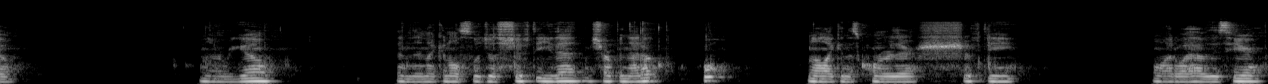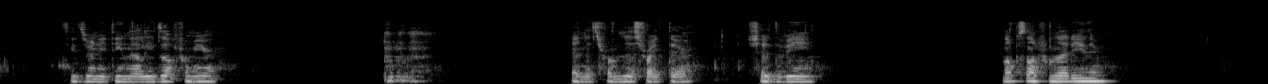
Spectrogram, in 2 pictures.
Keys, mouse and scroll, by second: 2.0 middle click, 3.3 middle click, 4.8 shift+e, 6.5 middle click, 7.5 click, 9.7 shift+e, 12.5 click, 15.9 shift+z, 16.6-18.1 middle drag, 18.6 click, 19.1 middle click, 20.1 shift+z, 20.6 middle click, 21.3 g, 22.8-23.9 middle drag, 24.4 middle click, 24.8-25.3 middle drag.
